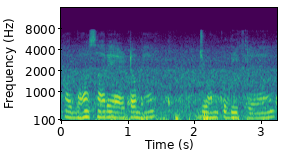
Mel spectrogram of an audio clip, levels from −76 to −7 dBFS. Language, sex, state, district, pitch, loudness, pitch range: Hindi, female, Chhattisgarh, Raipur, 170 Hz, -18 LUFS, 165-180 Hz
